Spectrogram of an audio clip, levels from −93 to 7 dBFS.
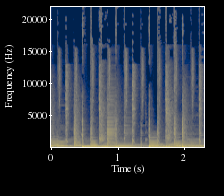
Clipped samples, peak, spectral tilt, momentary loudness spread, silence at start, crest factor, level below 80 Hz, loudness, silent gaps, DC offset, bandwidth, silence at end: under 0.1%; 0 dBFS; -5 dB/octave; 3 LU; 0 s; 18 dB; -24 dBFS; -19 LUFS; none; under 0.1%; over 20 kHz; 0 s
